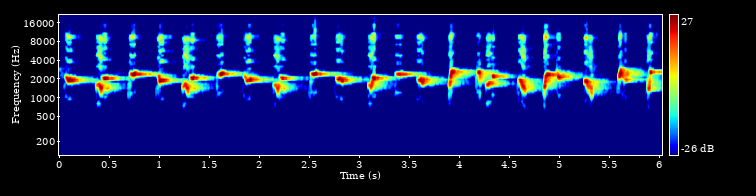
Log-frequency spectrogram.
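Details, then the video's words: Trucukan, the yellow-vented bulbul, singing its long rapid 'ropel' song said to resemble a straw-headed bulbul: a continuous chain of clear fluty notes alternating higher and lower, roughly three to four per second. "Trucukan gacor ropel panjang narung suara berasa cucak Rowo"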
